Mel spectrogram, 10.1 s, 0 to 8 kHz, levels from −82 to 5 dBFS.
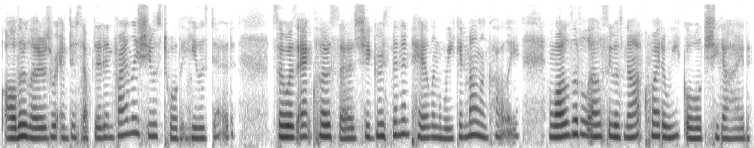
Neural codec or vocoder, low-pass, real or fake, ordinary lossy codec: codec, 16 kHz in and 24 kHz out, 2.2 kbps, FireRedTTS-2 codec; 7.2 kHz; fake; AAC, 32 kbps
